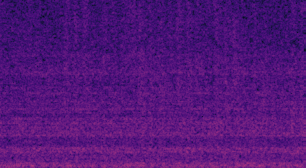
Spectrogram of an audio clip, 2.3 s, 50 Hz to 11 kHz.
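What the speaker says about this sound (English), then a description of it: "Here's the timber train." Timber train arriving in Transport Fever 2, a continuous low rumble of rolling rail cars holding at an even level for the whole stretch, with no talking.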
